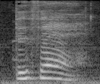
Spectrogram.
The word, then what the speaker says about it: buffet: スペルは B U F F-E-T です発音はブフェになり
